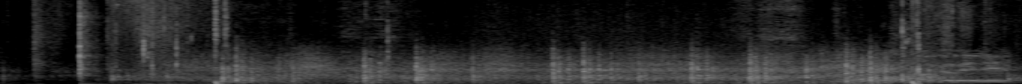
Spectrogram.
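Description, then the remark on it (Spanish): Fireworks crackle and pop outside the window in a rapid, irregular barrage, with a few louder booming bursts standing out above the continuous rumble and snapping. “joder los, los, los, fuegos. Que estamos en Amigas, escuchad. Espera, os voy a sacar por la ventana”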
